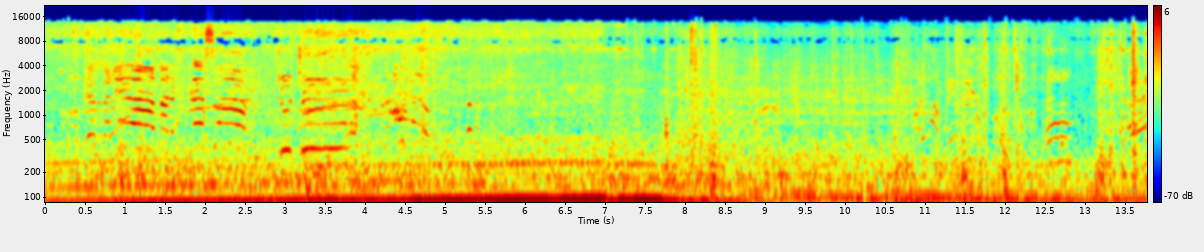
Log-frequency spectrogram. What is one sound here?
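A car engine roars steadily at speed.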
